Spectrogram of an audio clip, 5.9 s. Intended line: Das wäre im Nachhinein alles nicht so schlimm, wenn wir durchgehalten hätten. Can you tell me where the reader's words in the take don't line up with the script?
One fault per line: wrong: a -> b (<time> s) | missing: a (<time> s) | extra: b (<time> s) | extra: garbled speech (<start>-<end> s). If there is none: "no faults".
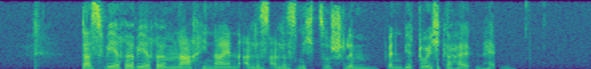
extra: wäre (1.3 s)
extra: alles (2.7 s)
